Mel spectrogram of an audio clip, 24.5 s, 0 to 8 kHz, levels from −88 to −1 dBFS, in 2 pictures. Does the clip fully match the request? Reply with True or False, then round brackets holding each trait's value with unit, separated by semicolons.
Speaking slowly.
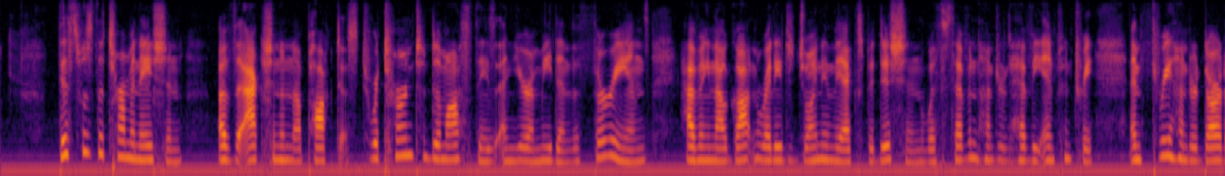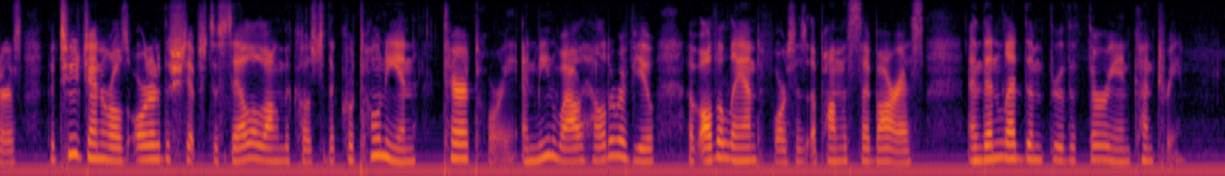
False (175 wpm)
